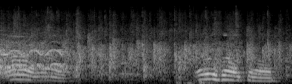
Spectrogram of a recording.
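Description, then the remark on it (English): A crowd at a reading event claps steadily and fairly loudly for a few seconds for the evening's readers, with scattered whoops and cheering voices rising over the patter of hands near the start and again toward the end. “Yeah, you can applause more than that.”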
